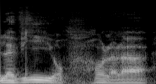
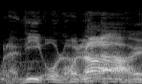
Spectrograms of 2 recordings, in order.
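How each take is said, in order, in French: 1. C'est dit sur un ton un peu dégoûté. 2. C'est dit sur un ton admiratif, ravi. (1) "d'une manière un peu dégoûtée"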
